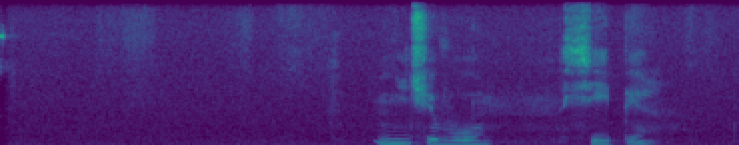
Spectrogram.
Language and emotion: Russian, sad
